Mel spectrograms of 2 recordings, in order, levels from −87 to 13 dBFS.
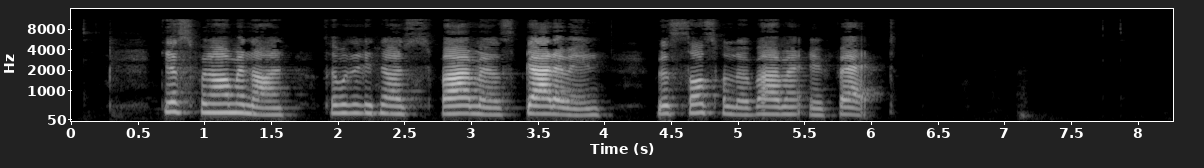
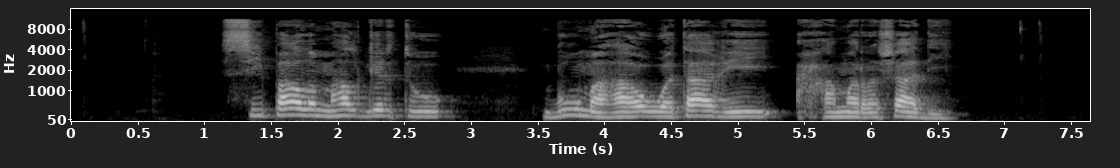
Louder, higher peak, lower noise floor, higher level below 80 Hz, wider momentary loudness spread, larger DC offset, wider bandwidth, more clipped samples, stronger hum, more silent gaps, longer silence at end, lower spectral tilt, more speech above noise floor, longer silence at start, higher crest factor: about the same, -19 LUFS vs -21 LUFS; first, 0 dBFS vs -4 dBFS; first, -85 dBFS vs -77 dBFS; second, -78 dBFS vs -68 dBFS; about the same, 16 LU vs 15 LU; neither; about the same, 11.5 kHz vs 11.5 kHz; neither; neither; neither; first, 2.3 s vs 1.05 s; second, -2 dB/octave vs -5.5 dB/octave; first, 64 dB vs 57 dB; second, 0.7 s vs 1.15 s; about the same, 22 dB vs 18 dB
